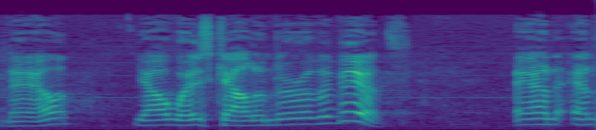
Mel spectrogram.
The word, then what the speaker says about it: Yahweh: they is trying to say the name wasn't pronounced Yahweh they're lying of course but there was a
